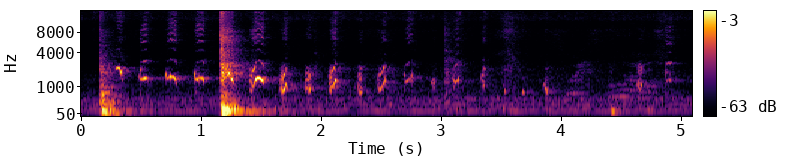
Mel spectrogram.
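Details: Little Bean, a one-pound, three-week-old foster puppy, protests being put back in his pen after feeding. A loud thump comes first, then a run of short, high, wavering whines with a steady low hum beneath.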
